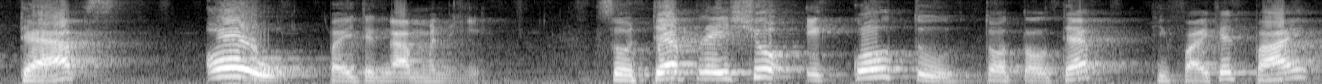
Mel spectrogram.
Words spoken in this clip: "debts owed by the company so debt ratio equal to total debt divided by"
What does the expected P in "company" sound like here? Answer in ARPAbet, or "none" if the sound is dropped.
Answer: none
